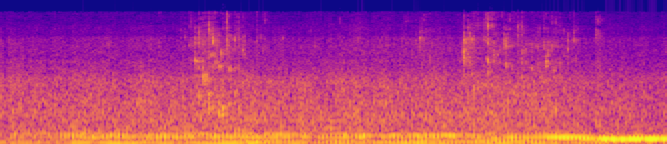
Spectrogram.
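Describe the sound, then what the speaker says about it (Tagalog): Water poured into a cooking pot while making tuna paksiw with pork, a steady trickling, splashing pour heard close up throughout, with no talking. "Lagyan natin tubig."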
